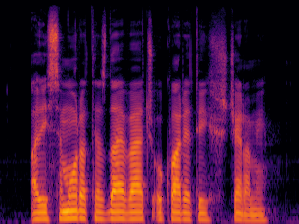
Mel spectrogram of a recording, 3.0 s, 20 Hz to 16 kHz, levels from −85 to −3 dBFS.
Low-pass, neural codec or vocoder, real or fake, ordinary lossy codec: 14.4 kHz; none; real; none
